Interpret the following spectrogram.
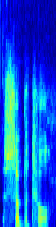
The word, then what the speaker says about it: subtle: needs to do better you pronounced that wrong it's it's subal it's dog [ __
